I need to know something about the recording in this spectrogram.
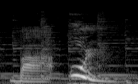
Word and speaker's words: baúl: Y diríamos, baúl, dos sílabas, ¿no?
